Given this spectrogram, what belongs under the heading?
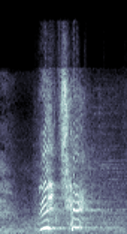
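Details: Staged comedy sketch: a single quick voiced gasp followed by a sharp, explosive burst with a hissy tail, over background noise; sneezing.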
